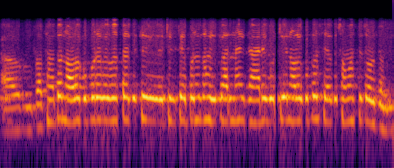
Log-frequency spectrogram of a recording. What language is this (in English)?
Odia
